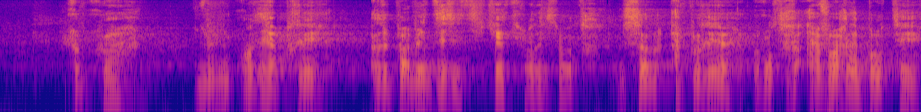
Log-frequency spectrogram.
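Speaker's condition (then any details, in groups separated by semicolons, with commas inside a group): Myopathy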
